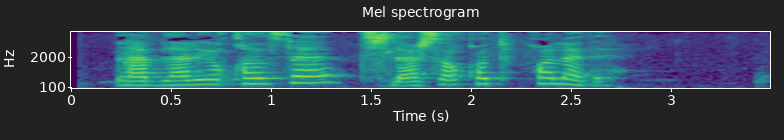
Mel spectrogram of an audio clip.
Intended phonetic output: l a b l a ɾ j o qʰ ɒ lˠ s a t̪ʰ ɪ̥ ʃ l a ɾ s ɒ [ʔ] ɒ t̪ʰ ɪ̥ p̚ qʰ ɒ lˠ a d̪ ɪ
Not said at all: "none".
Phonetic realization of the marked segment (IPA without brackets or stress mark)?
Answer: q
